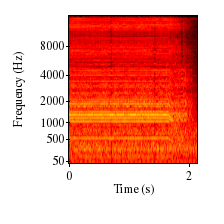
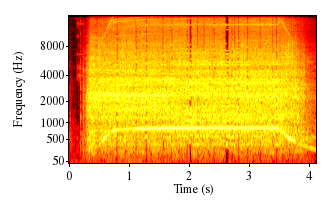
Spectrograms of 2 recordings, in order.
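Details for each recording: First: Samsung Jet 90 Pet vacuum turbo brush small DC motor bench-run on 15 V: steady even whine then smooth spin-down; motor runs normally, noise source elsewhere. Normal motor run. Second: Samsung Jet 90 Pet cordless vacuum, lightly used, larger turbo brush nozzle: loud, harsh whine with grinding hiss spinning up then winding down, a noise that suddenly appeared after one start; fault lies in the brush motor.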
